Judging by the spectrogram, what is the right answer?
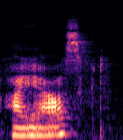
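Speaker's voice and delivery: ordinary delivery, nothing marked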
